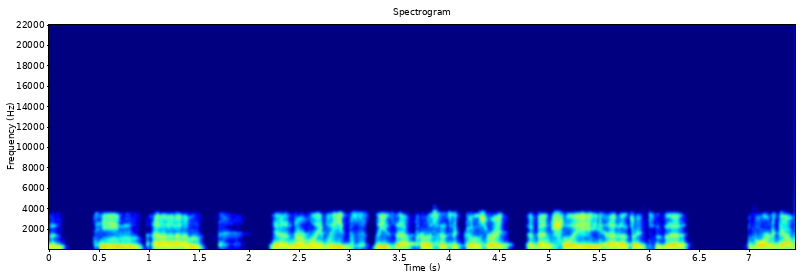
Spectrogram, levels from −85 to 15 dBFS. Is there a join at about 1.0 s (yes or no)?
no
